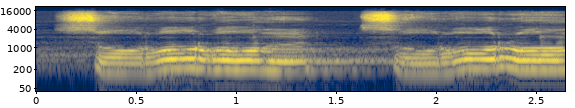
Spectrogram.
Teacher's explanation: یہاں پر دونوں را کو پر پڑھ رہے ہیں۔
